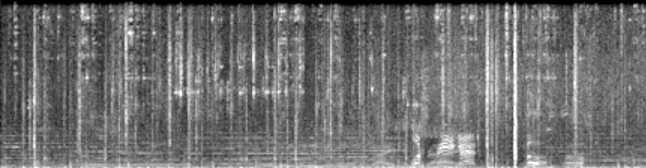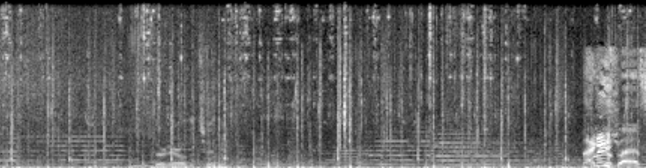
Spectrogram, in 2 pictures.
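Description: Hooves clip-clop steadily as a horse gallops in the medieval game Kingdom Come: Deliverance, with occasional neighs and whinnies, under near-constant talk and game voices.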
